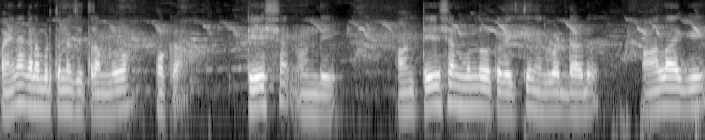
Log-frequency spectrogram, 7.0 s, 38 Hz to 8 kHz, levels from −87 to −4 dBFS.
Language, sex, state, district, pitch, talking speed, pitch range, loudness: Telugu, male, Andhra Pradesh, Anantapur, 135 Hz, 120 wpm, 115-140 Hz, -18 LUFS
